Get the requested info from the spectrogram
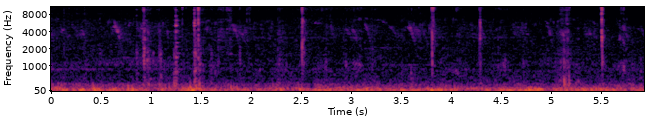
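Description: Chewing a mouthful of crunchy raw greens, with sharp crisp clicks every second or so over a steady low rumble.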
